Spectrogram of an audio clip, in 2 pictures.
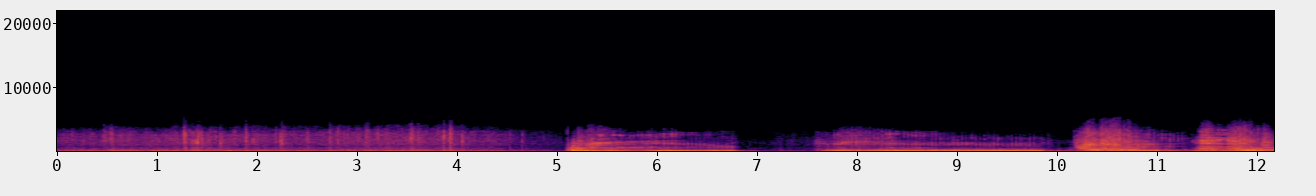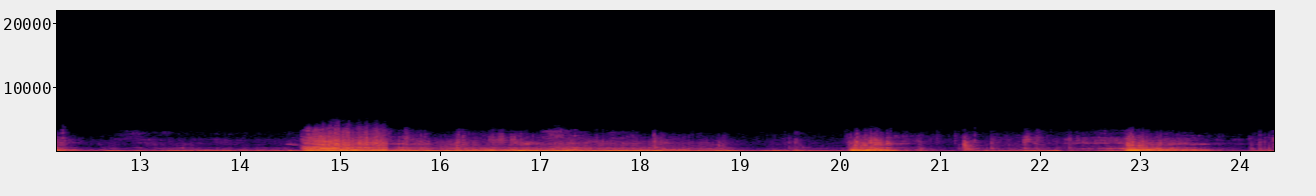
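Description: A lion roaring again and again: a series of loud, long roars a few seconds apart, starting about five seconds in, after a quieter stretch with faint crackling.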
